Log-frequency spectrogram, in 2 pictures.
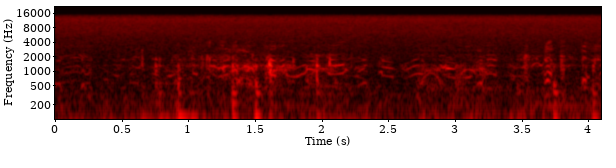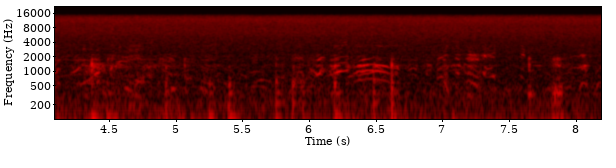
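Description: Young people talk and shout excitedly nearby.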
